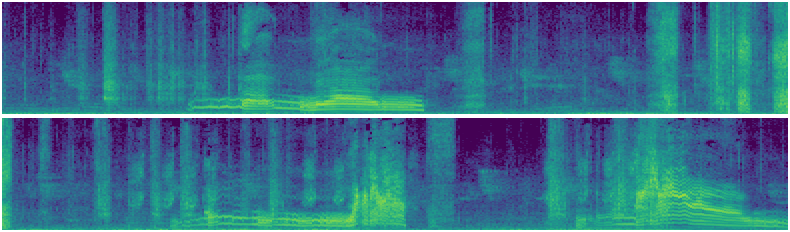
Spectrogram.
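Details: Angry kitten in Morocco, stray, fighting and refusing to be treated while its mother cat watches; several drawn-out, wavering, harmonically rich yowls and growly cries, separated by sharp clicks and handling noises.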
